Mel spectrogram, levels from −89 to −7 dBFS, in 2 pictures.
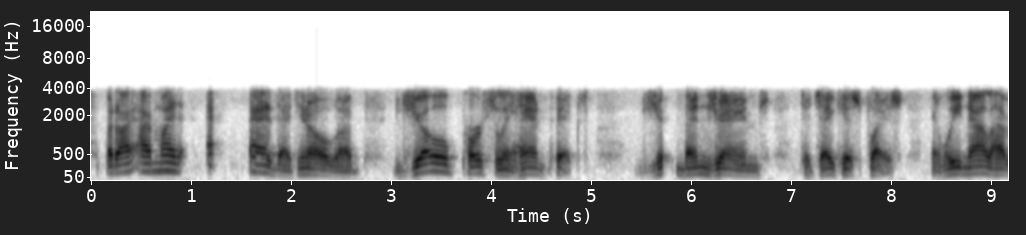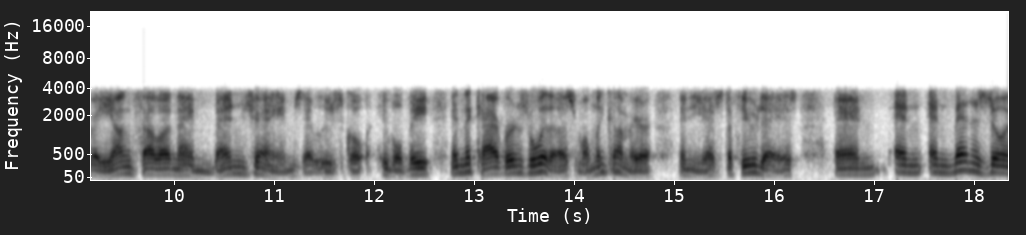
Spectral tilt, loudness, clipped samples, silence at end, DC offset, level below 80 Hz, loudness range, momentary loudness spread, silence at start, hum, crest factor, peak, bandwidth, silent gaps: -8.5 dB/octave; -20 LUFS; under 0.1%; 0 s; under 0.1%; -68 dBFS; 2 LU; 10 LU; 0 s; none; 18 dB; -2 dBFS; 4.2 kHz; none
